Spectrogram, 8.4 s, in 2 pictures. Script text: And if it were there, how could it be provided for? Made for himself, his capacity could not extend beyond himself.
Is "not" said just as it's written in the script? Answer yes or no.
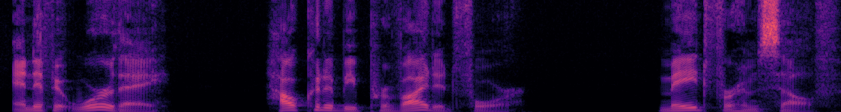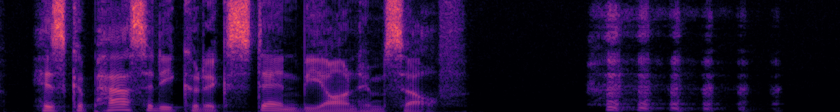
no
